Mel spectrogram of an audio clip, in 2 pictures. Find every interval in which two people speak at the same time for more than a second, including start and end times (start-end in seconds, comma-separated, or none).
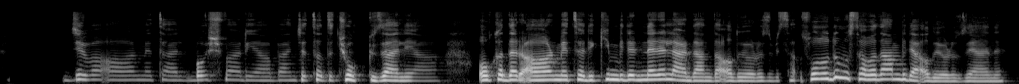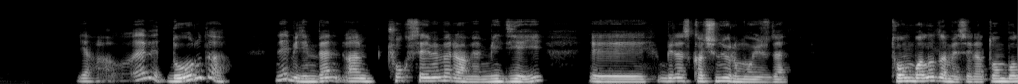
none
